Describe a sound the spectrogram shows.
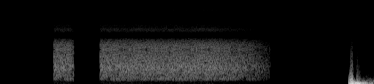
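Harsh static hisses steadily, then cuts off.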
